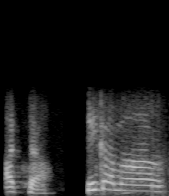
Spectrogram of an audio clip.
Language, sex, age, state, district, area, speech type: Sindhi, female, 60+, Maharashtra, Mumbai Suburban, urban, conversation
